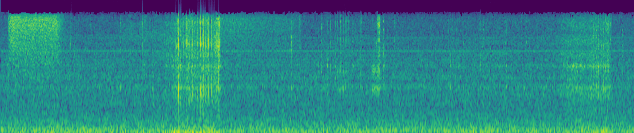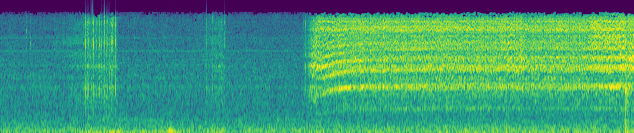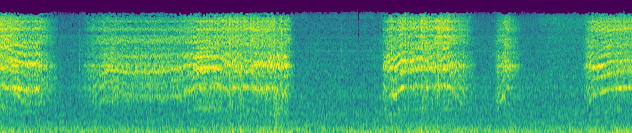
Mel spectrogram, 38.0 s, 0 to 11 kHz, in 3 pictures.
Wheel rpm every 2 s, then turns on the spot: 0, 10, 10, 0, 10, 10, 10, 10, 0, 70, 160, 170, 150, 60, 120, 80, 70, 40, 60.
2-6 10-12 14-16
